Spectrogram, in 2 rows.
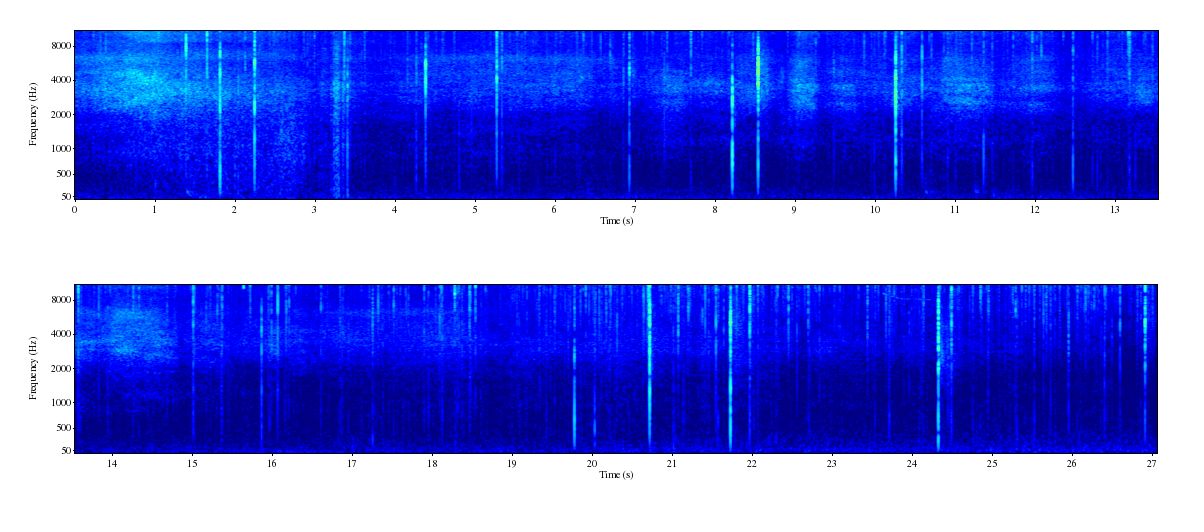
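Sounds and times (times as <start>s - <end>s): light clicks and crackles: 0.1s - 27.0s.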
